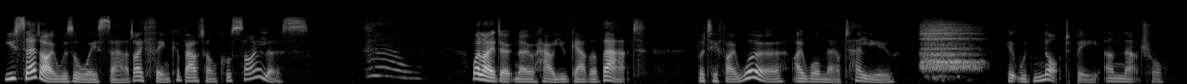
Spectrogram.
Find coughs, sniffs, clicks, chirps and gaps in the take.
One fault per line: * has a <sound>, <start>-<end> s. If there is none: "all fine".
* has a sigh, 3.6-4.3 s
* has a sigh, 9.2-9.9 s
